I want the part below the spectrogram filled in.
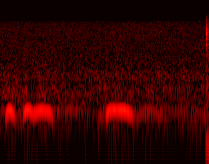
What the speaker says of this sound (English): There are few signs of life aside from the occasional hoot of an owl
